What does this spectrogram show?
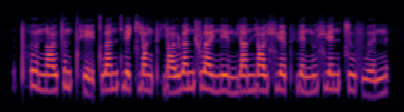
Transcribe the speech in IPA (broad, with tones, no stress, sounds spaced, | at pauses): pʰ ɤ˥˩ n̪ ɑ˧˥ ʊ̯ t̪ a˧ n t̪ʰ ḛ˨˩ ɪ̯ t̪ w a˥ n t̪ ɥ ɛ˥˧ t͡ɕ j ɑ˥˩ ŋ pʰ j ɑ˧˥ ʊ̯ ɻ a˥ n ʂ w a˥˧ ɪ̯ n̪ e˥˩ ɪ̯ m j ä˥ n̪ j ɑ˥ ʊ̯ ɕ ɥ ɛ˥˧ pʰ ɥ ɛ˥˩ n̪ u˥ ɕ ɥ ɛ˥ n t͡s u˥˩ f w ə˧˥ n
